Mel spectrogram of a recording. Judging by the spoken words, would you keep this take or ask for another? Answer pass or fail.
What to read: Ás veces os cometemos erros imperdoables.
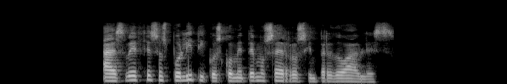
fail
